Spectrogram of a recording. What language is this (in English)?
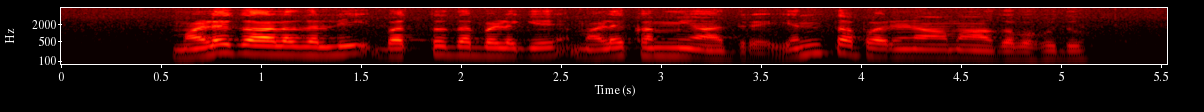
Kannada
